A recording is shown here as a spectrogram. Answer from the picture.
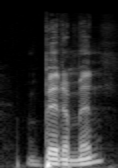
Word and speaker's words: bitumen: the official one but bitumen instantly I've heard it before that's apparently more of a UK kind of pronunciation but maybe it just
